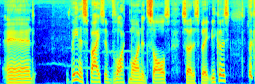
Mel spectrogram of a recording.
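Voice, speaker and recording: A man's voice: mid-range voice, warm tone, no room sound. A man hosts a gardening vlog, chatting in an easygoing, upbeat way while outdoors in his vegetable garden. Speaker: gardening channel host. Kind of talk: casual vlog chat.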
